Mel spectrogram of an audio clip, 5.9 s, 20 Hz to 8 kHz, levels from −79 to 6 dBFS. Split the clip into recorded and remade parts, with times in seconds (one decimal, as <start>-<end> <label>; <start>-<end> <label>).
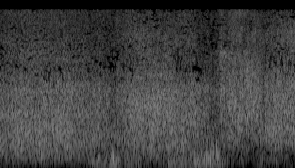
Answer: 0.0-4.6 recorded; 4.6-5.3 remade; 5.3-5.9 recorded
